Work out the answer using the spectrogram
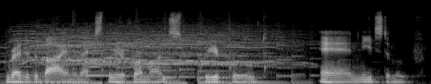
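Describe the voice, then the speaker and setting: Low-voiced man, easy laugh. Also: monotone, moderate pace, loud music behind the voice. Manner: laughs easily, short agreeing replies. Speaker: real estate agent guest. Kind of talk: casual podcast conversation.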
